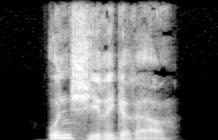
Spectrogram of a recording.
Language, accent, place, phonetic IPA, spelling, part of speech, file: German, Germany, Berlin, [ˈʊnˌʃiːʁɪɡəʁɐ], unschierigerer, adjective, De-unschierigerer.ogg
- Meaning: inflection of unschierig: 1. strong/mixed nominative masculine singular comparative degree 2. strong genitive/dative feminine singular comparative degree 3. strong genitive plural comparative degree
